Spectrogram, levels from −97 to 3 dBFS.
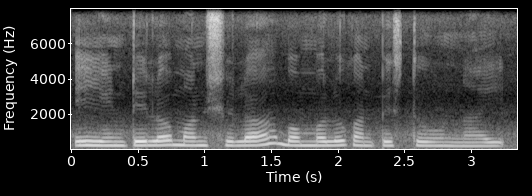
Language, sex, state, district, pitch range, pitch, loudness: Telugu, female, Telangana, Mahabubabad, 220-235 Hz, 230 Hz, -16 LUFS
